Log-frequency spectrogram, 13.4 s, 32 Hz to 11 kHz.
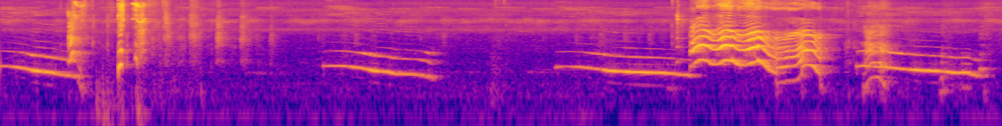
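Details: A 9-week-old Rottweiler puppy howls in drawn-out, clear tones gliding downward while copying its owner's sounds. Midway, one yodel-like howl rises and wobbles before settling back into the falling pattern.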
